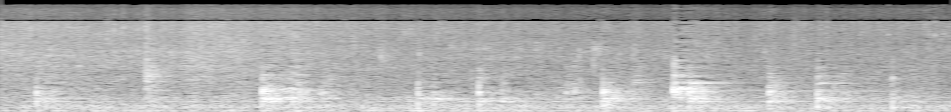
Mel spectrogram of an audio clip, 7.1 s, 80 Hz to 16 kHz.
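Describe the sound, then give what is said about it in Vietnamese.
Steady sizzling in a pan as pomelo is stir-fried over low heat for about 15 minutes until it dries, with repeated scraping and stirring strokes at an irregular rhythm, each stroke a short clatter over a constant hiss of frying; no one speaks. “Chúng ta sẽ xào đều như thế này khoảng 15 phút.”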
